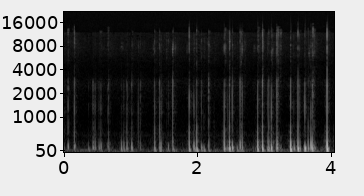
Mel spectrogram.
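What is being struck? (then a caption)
EVA foam pad. Long painted nails and fingertips tap fast and scratch across a flat, solid, hand-sized grey textured EVA foam workout pad shaped like a heart. A rapid, uneven run of soft, dull, low thuds with no ring is heard, threaded with faint scratchy brushing, growing slightly louder toward the end.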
